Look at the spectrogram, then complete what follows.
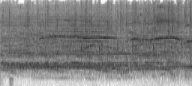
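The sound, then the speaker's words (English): A live show audience cheers and applauds for special guest Dante Hall, former National Football League kick returner, in a dense, sustained roar that stays loud and steady for the whole stretch, with many voices blending together. “Look at this crowd.”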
